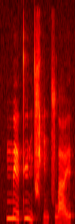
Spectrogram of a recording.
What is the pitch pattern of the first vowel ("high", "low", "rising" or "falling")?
falling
